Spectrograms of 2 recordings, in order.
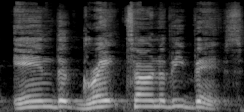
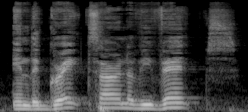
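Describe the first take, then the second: First: "in the great turn of events" slow and raised in pitch; bold, emphasized reading. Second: Said in the usual way. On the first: Shown as a demonstration. Showing viewers the bold line, slow and raised. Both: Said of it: "in bold".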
